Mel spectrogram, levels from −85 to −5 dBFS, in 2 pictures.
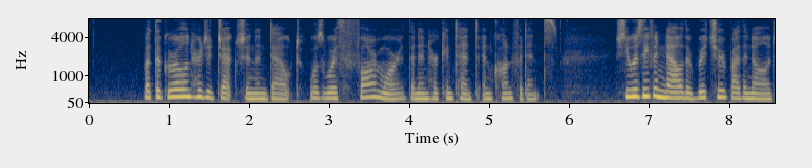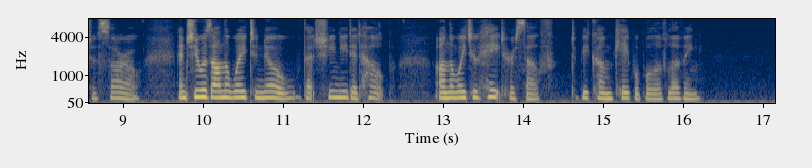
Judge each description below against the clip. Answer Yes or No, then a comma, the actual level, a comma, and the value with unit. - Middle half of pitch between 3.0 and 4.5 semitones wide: Yes, average, 3.3 semitones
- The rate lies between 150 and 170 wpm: No, average, 180 wpm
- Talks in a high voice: Yes, high, 200 Hz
